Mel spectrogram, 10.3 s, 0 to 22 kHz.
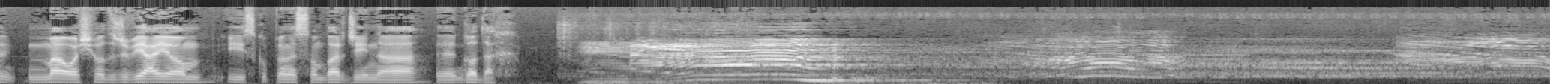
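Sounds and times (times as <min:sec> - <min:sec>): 
speech: 0:00.0 - 0:04.1
red deer roaring during the rut: 0:03.8 - 0:10.3.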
